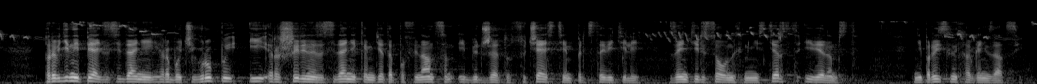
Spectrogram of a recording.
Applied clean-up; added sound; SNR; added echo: none; Bird vocalization, bird call, bird song; 20 dB; none.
